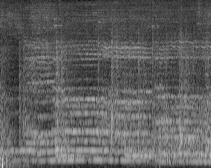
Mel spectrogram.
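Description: A group of voices chanting a traditional Sri Lankan wannama verse together in long held notes, opening on one sharp percussion stroke.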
